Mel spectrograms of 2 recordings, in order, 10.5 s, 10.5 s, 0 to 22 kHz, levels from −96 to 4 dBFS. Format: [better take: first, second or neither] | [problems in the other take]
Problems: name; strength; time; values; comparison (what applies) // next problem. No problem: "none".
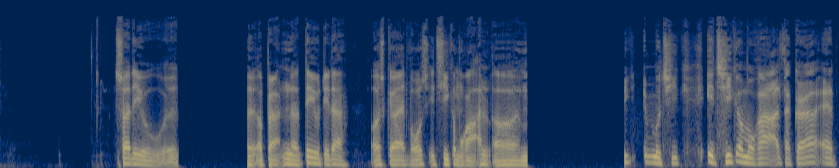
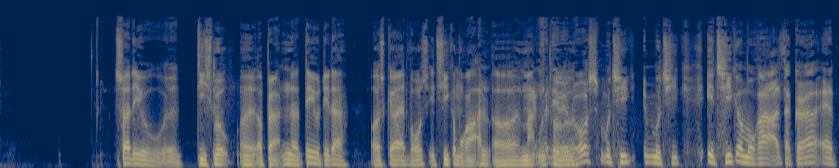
second | audio cutting out; at 2 s for 1 s and at 6.5 s for 1 s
